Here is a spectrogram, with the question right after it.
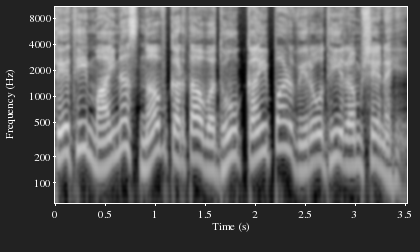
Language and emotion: Gujarati, neutral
